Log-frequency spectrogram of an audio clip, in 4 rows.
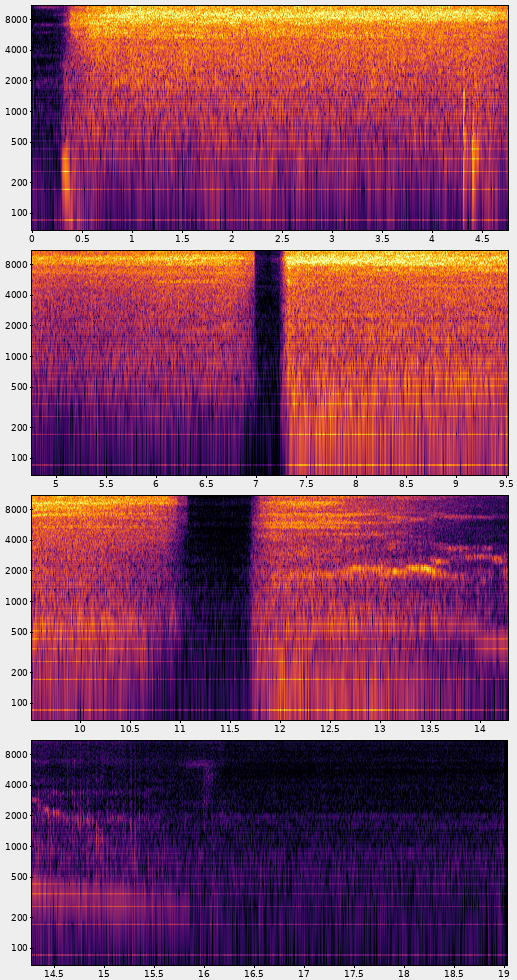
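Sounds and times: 
high pressure steam radiator air burst: 0.2s - 11.1s, 11.7s - 15.9s.

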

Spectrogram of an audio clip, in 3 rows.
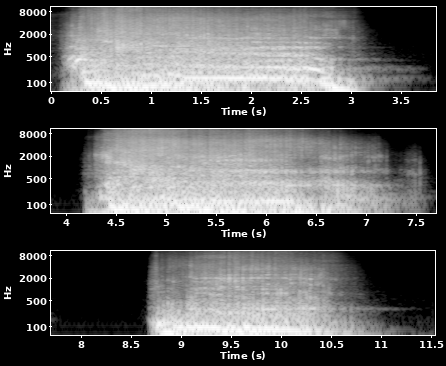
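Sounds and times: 
deep crackly creature roar: 0.2s - 3.2s, 4.3s - 7.6s, 8.7s - 11.0s.

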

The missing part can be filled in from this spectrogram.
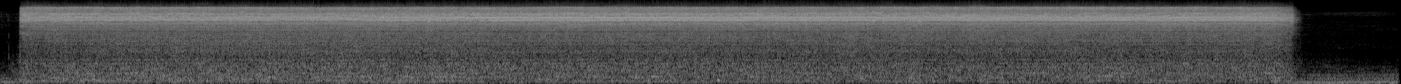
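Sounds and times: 
compressed air can spray hiss: 0.1s - 13.0s.

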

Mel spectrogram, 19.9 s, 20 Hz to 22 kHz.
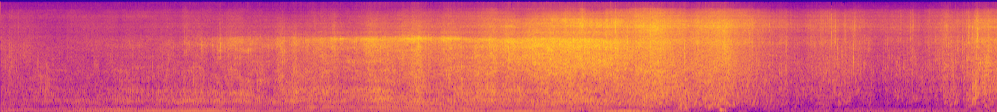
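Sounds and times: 
float plane landing on water: 0.0s - 19.9s
water splashing from float plane landing: 10.4s - 19.9s.

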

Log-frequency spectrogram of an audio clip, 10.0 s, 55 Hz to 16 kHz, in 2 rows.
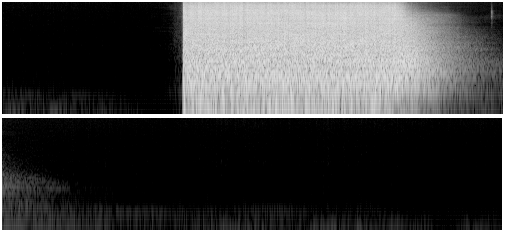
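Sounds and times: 
distant automatic battle rifle gunfire burst: 1.8s - 4.7s.

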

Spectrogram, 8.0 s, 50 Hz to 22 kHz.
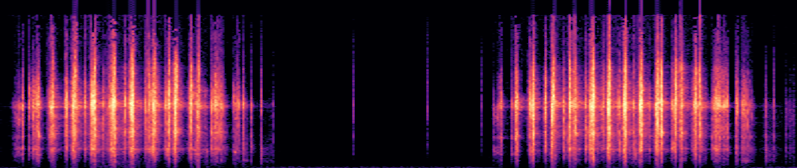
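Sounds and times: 
metallic revolver cylinder spinning clicks: 0.2s - 2.7s, 5.0s - 7.9s.

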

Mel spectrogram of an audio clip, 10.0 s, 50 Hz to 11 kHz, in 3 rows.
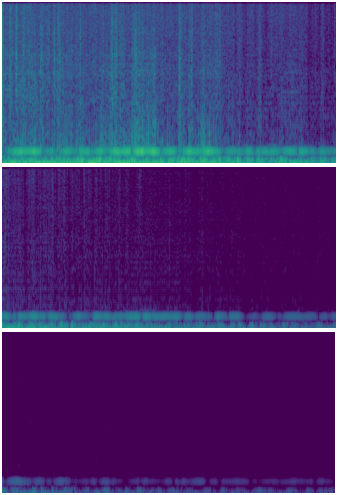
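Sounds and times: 
deep synthetic low frequency pulse: 0.0s - 3.0s.

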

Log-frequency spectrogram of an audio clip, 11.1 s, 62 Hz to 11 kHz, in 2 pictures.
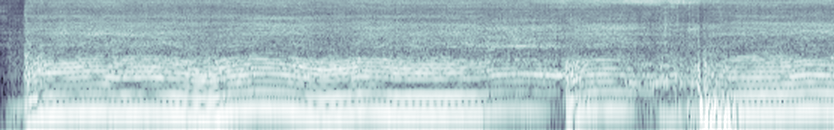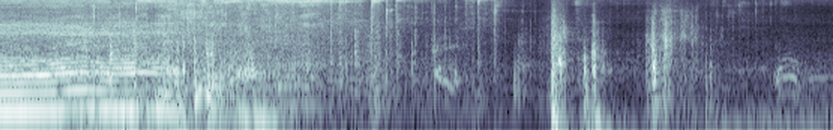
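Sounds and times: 
chainsaw cutting wood: 0.0s - 10.4s
tree limb falling: 2.4s - 10.5s.

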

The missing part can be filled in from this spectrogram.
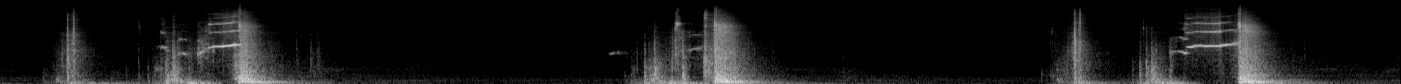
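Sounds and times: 
squeaky hollow door opening and closing: 0.6s - 3.0s, 6.1s - 7.8s, 10.7s - 13.0s.

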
